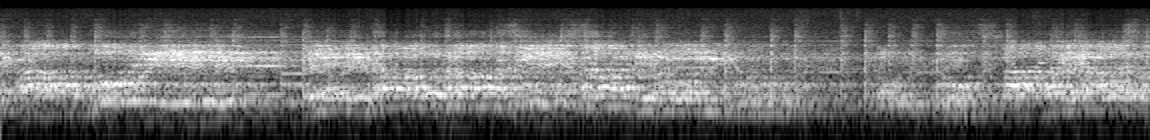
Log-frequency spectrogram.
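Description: A choir of young singers singing a song together, accompanied by their own hand-clapping.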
